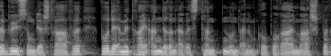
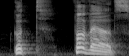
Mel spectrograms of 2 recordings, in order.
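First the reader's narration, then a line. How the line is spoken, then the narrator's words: Calling out. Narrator (German): rief Schweig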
